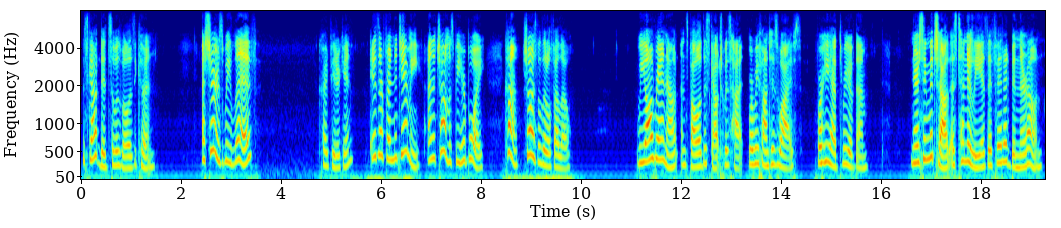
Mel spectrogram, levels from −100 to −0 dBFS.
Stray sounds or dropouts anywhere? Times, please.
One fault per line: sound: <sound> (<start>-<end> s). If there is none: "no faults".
no faults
